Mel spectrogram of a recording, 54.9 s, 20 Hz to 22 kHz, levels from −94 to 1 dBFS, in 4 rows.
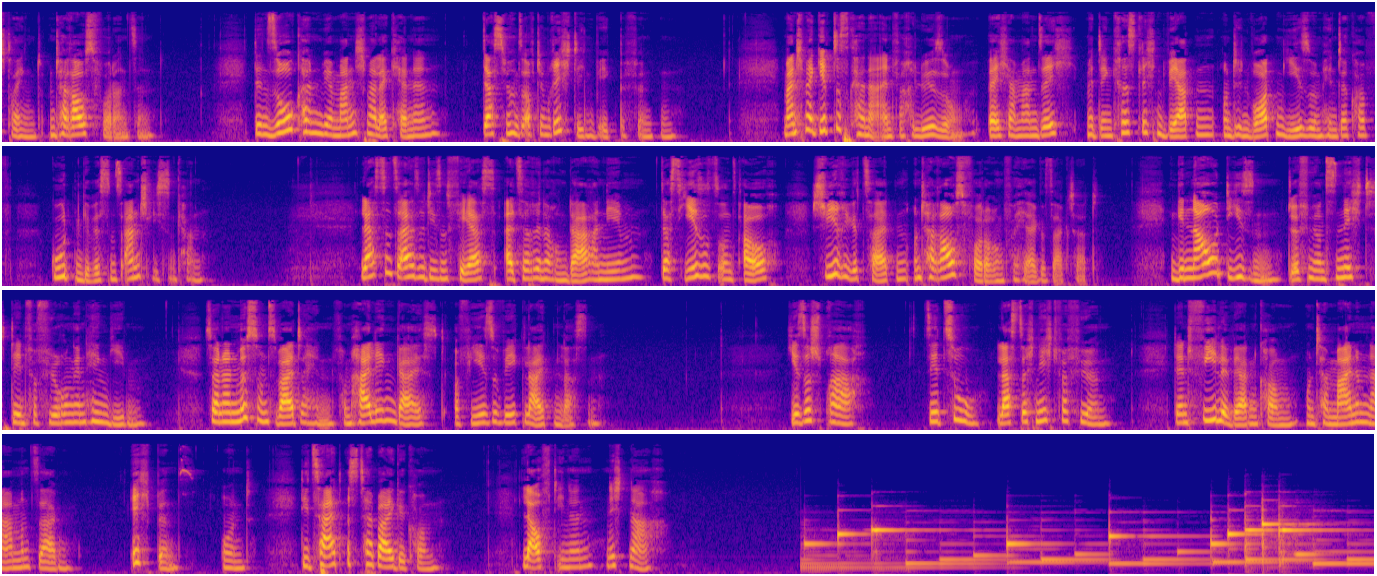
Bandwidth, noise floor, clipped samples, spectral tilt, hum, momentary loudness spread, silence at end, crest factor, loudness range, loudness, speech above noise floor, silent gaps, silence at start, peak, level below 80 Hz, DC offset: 16.5 kHz; -65 dBFS; under 0.1%; -4 dB/octave; none; 15 LU; 0 s; 20 dB; 6 LU; -19 LUFS; 47 dB; none; 0 s; 0 dBFS; -48 dBFS; under 0.1%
